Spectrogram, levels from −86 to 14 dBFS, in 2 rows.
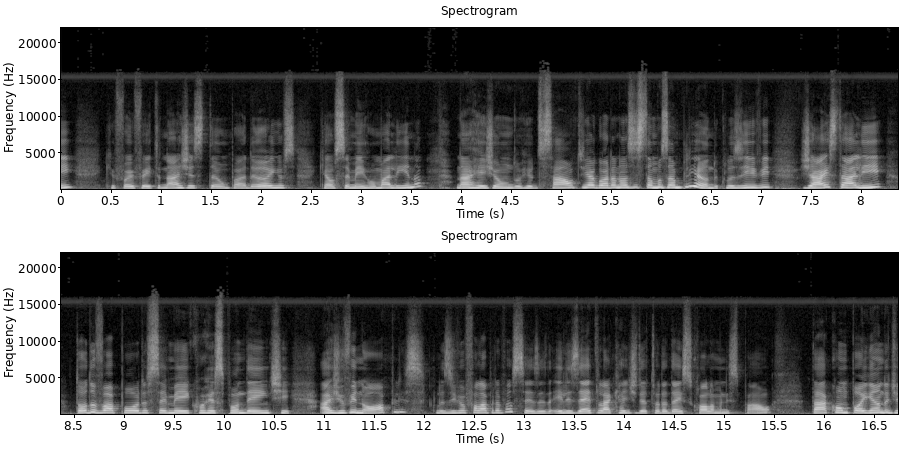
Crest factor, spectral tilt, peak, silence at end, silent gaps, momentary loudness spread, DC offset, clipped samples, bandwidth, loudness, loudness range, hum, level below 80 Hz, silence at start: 14 dB; -4.5 dB/octave; 0 dBFS; 0 s; none; 9 LU; under 0.1%; under 0.1%; 16.5 kHz; -14 LUFS; 3 LU; none; -46 dBFS; 0 s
